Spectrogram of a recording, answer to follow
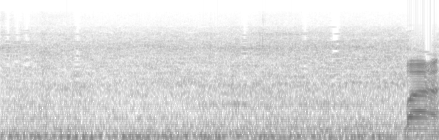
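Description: Steady low hum of motorbike traffic passing on a road bridge.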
